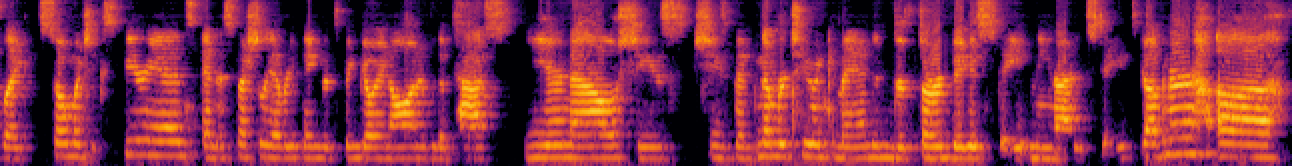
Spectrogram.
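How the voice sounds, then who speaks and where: A woman's voice: mid-range voice, sharp tone, low-quality recording. A woman hosting a political podcast, chatty and upbeat as she introduces her guest. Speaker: podcast host. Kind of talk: podcast interview.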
